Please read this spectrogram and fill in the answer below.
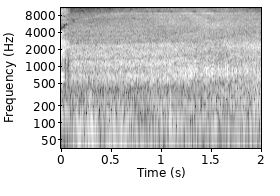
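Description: Steady rumble of road traffic, an even hum with no single vehicle standing out.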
